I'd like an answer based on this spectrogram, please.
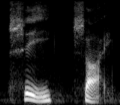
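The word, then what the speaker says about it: Sisay: Spelled S-I-S-A-Y, but pronounced C-Sai.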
